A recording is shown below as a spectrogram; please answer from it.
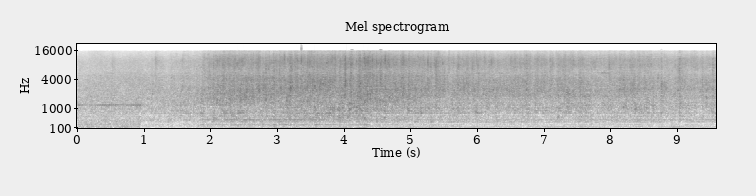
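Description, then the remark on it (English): A loud, steady rush of 100 liters of hot water pouring from a batcher into a large cooking pot for cornmeal begins after a second and continues without pause, with a low mechanical hum underneath. No one speaks. “And what it does, it batches 100 liters of water into the pot, hot water”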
